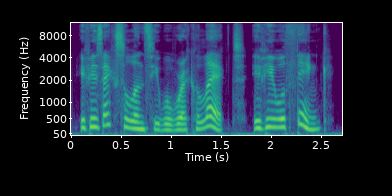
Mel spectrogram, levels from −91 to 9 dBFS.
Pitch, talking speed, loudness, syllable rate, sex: 220 Hz, 175 wpm, -17 LUFS, 5.7 syllables/s, female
